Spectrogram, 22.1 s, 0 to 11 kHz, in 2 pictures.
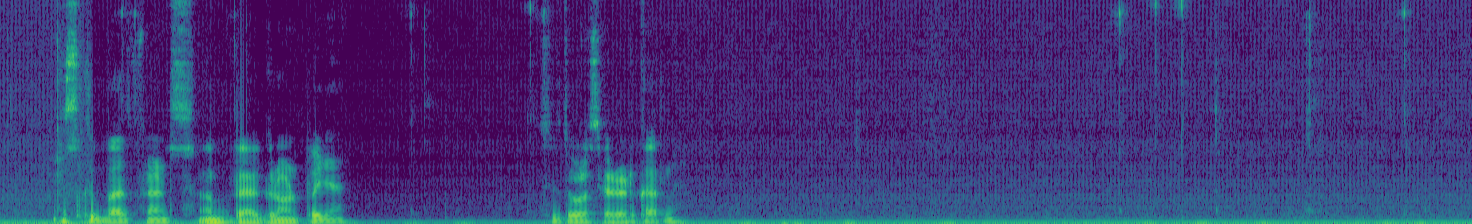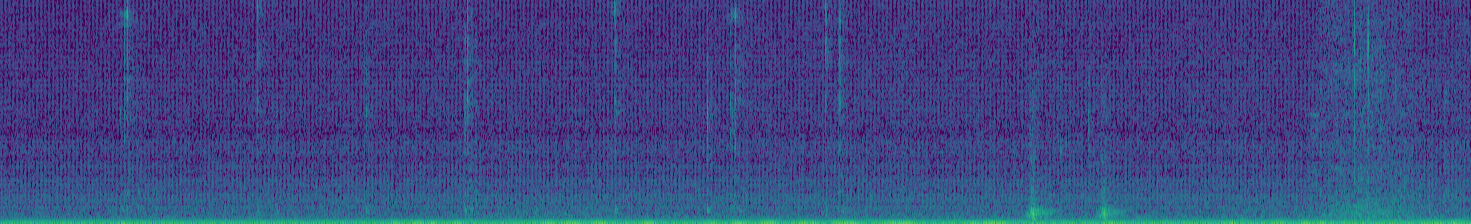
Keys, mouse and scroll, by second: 0.5 v, 8.7-17.3 drag.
